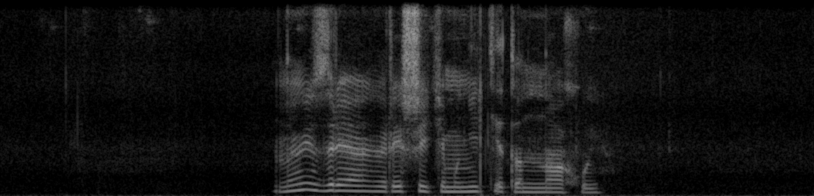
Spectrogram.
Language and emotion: Russian, angry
